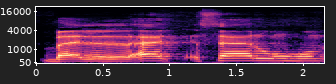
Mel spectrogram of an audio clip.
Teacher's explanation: sa di hujung lidah, saru ru. Dibacakan tebal di situ.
